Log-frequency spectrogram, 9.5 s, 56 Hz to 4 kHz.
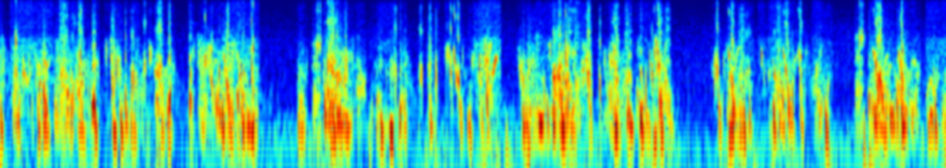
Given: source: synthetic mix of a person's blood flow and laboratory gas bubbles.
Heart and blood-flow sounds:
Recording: Doppler ultrasound of blood flow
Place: subclavian vein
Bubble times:
0.00-0.04 s: bubbles
0.10-0.99 s: bubbles
1.03-1.74 s: bubbles
1.87-2.60 s: bubbles
2.96-4.09 s: bubbles
4.18-4.24 s: bubbles
4.26-4.40 s: bubbles
4.43-5.01 s: bubbles
5.16-5.93 s: bubbles
5.96-6.75 s: bubbles
7.10-7.54 s: bubbles
7.58-8.08 s: bubbles
8.11-8.33 s: bubbles
8.53-9.21 s: bubbles
9.26-9.47 s: bubbles
From the record:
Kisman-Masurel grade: 444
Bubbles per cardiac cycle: continuous sound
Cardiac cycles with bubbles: 100%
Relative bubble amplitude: maximal (0.775 to 0.999)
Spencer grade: 4 (maximum detectable bubble signal sounding continuously throughout systole and diastole of every cardiac period, and overriding the amplitude of the normal cardiac signals)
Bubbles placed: anywhere in the cardiac cycle

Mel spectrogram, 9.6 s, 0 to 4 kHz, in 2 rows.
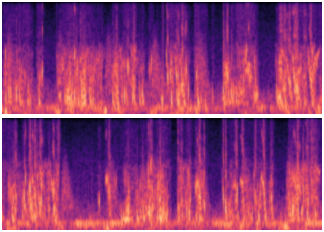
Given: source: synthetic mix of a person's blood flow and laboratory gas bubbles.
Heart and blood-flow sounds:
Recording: Doppler ultrasound of blood flow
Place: subclavian vein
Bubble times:
0.00-0.47 s: bubbles
0.51-0.65 s: bubbles
0.82-1.54 s: bubbles
1.62-2.17 s: bubbles
2.19-2.28 s: bubbles
2.31-2.84 s: bubbles
2.88-3.08 s: bubbles
3.14-3.20 s: bubbles
3.29-3.86 s: bubbles
4.09-5.04 s: bubbles
5.08-5.68 s: bubbles
6.22-7.35 s: bubbles
7.43-7.88 s: bubbles
8.07-8.91 s: bubbles
9.09-9.60 s: bubbles
From the record:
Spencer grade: 4 (maximum detectable bubble signal sounding continuously throughout systole and diastole of every cardiac period, and overriding the amplitude of the normal cardiac signals)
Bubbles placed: anywhere in the cardiac cycle

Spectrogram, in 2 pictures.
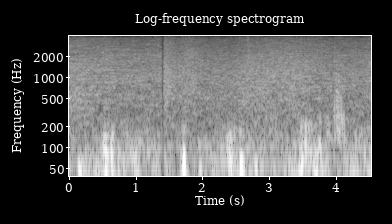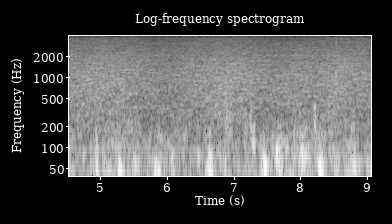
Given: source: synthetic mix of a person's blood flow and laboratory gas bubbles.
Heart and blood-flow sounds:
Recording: Doppler ultrasound of blood flow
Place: subclavian vein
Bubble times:
2.67-2.71 s: bubbles
3.85-4.15 s: bubbles
6.86-7.00 s: bubbles
7.16-7.29 s: bubbles
8.17-8.26 s: bubbles
8.52-8.57 s: bubbles
From the record:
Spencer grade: 2 (many but less than half of the cardiac periods contain bubble signals, singularly or in groups)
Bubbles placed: anywhere in the cardiac cycle

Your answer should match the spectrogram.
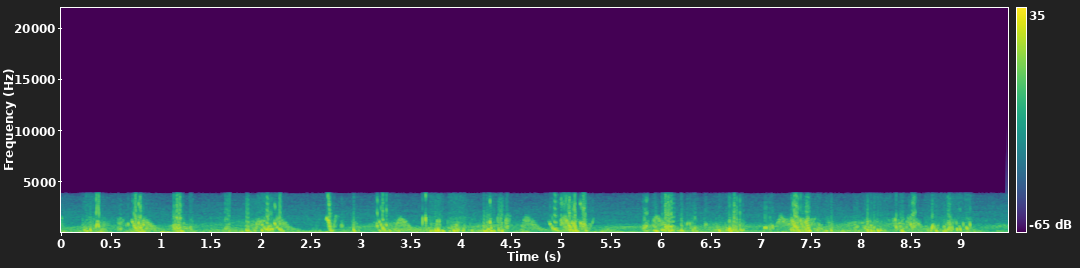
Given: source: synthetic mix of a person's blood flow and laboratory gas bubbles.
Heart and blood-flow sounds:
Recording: Doppler ultrasound of blood flow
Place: subclavian vein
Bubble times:
0.00-0.07 s: bubbles
0.20-0.91 s: bubbles
1.11-1.35 s: bubbles
1.50-1.71 s: bubbles
1.84-2.29 s: bubbles
2.65-2.86 s: bubbles
2.92-3.04 s: bubbles
3.14-3.43 s: bubbles
3.60-4.53 s: bubbles
4.88-5.36 s: bubbles
5.83-6.41 s: bubbles
6.44-6.50 s: bubbles
6.56-6.87 s: bubbles
7.03-7.17 s: bubbles
7.28-7.77 s: bubbles
7.94-8.61 s: bubbles
8.65-9.15 s: bubbles
From the record:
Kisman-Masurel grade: 243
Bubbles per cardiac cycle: several, 3 to 8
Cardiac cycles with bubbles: 100%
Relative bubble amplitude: loud (0.450 to 0.775)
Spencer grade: 3 (all of the cardiac periods contain showers or single bubble signals, but not dominating or overriding the cardiac motion signals)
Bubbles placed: anywhere in the cardiac cycle

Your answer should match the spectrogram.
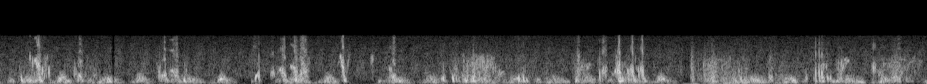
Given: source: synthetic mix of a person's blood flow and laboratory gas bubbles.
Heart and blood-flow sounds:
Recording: Doppler ultrasound of blood flow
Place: precordium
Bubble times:
0.17-0.53 s: bubbles
0.73-0.98 s: bubbles
1.56-1.91 s: bubbles
2.52-2.63 s: bubbles
2.70-3.10 s: bubbles
3.37-3.50 s: bubbles
3.70-3.75 s: bubbles
3.88-4.00 s: bubbles
4.40-5.07 s: bubbles
5.15-5.32 s: bubbles
5.73-5.92 s: bubbles
5.96-6.50 s: bubbles
7.00-7.51 s: bubbles
7.68-7.87 s: bubbles
8.04-8.10 s: bubbles
8.12-8.50 s: bubbles
8.70-9.24 s: bubbles
From the record:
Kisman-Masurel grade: 243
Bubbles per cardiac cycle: several, 3 to 8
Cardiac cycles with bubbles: 100%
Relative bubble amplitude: loud (0.450 to 0.775)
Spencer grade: 3 (all of the cardiac periods contain showers or single bubble signals, but not dominating or overriding the cardiac motion signals)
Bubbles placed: only in the low amplitude regions of the cardiac cycle

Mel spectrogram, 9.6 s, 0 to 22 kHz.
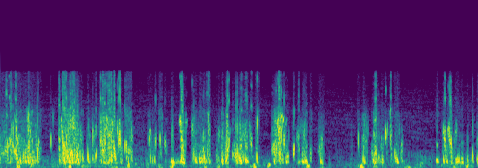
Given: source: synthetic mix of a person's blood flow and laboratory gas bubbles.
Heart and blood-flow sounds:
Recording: Doppler ultrasound of blood flow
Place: subclavian vein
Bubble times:
0.00-0.85 s: bubbles
0.99-1.10 s: bubbles
1.18-2.64 s: bubbles
2.94-3.37 s: bubbles
3.40-3.76 s: bubbles
3.82-4.21 s: bubbles
4.31-5.07 s: bubbles
5.10-5.19 s: bubbles
5.42-5.81 s: bubbles
5.83-6.25 s: bubbles
6.35-6.50 s: bubbles
7.13-7.38 s: bubbles
7.42-8.00 s: bubbles
8.71-9.28 s: bubbles
9.33-9.39 s: bubbles
9.42-9.49 s: bubbles
9.52-9.57 s: bubbles
From the record:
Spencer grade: 4 (maximum detectable bubble signal sounding continuously throughout systole and diastole of every cardiac period, and overriding the amplitude of the normal cardiac signals)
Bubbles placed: anywhere in the cardiac cycle

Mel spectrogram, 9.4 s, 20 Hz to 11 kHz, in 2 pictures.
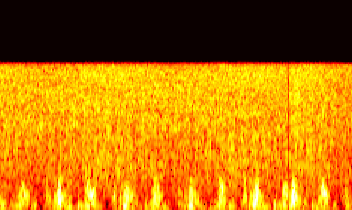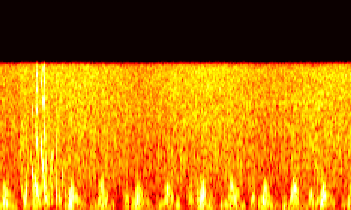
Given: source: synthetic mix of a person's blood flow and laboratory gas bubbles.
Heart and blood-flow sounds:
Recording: Doppler ultrasound of blood flow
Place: precordium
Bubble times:
4.96-5.55 s: bubbles
From the record:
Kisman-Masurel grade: 222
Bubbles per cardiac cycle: several, 3 to 8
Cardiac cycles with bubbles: 10 to 50%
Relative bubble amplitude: moderate (0.250 to 0.450)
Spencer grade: 2 (many but less than half of the cardiac periods contain bubble signals, singularly or in groups)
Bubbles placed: only in the low amplitude regions of the cardiac cycle

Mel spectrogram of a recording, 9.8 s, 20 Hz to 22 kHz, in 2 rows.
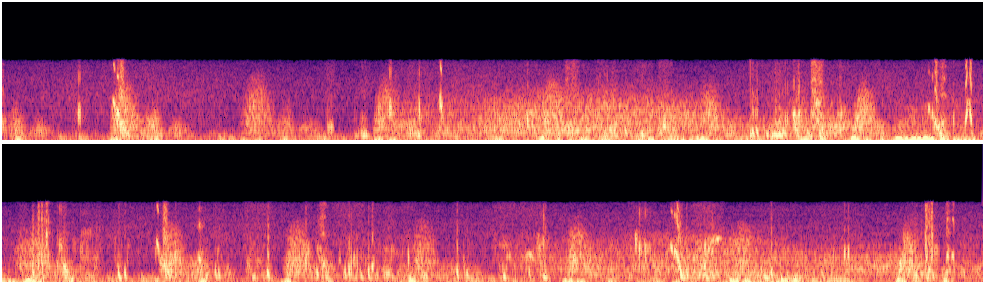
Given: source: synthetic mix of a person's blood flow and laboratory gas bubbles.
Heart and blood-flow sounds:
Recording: Doppler ultrasound of blood flow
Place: subclavian vein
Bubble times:
0.00-0.03 s: bubbles
0.35-0.43 s: bubbles
0.52-0.68 s: bubbles
1.62-1.69 s: bubbles
1.75-1.85 s: bubbles
1.92-2.28 s: bubbles
2.60-2.68 s: bubbles
2.81-3.36 s: bubbles
3.75-4.25 s: bubbles
4.62-5.40 s: bubbles
5.46-5.58 s: bubbles
5.67-5.84 s: bubbles
5.87-6.04 s: bubbles
6.12-6.28 s: bubbles
6.41-7.07 s: bubbles
7.16-7.29 s: bubbles
7.36-7.67 s: bubbles
8.04-8.16 s: bubbles
8.21-8.53 s: bubbles
8.67-8.89 s: bubbles
9.00-9.19 s: bubbles
9.42-9.82 s: bubbles
From the record:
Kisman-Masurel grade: 242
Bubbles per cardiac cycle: several, 3 to 8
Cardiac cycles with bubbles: 100%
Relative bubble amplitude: moderate (0.250 to 0.450)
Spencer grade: 3 (all of the cardiac periods contain showers or single bubble signals, but not dominating or overriding the cardiac motion signals)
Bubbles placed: anywhere in the cardiac cycle

